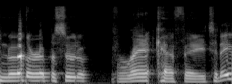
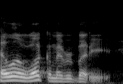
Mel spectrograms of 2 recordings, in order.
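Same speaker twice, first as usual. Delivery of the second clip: fake announcer-style voice. Introducing a topic to viewers, welcome in a put-on announcer voice. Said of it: "I'm being an announcer".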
